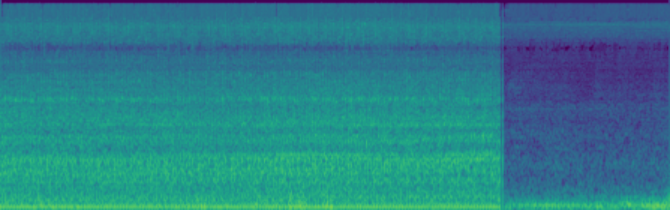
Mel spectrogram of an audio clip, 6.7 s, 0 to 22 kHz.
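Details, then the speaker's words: Old 379 10-wheel dump truck with a Cat engine, believed but not confirmed to be a 3406A: a deep, steady diesel rumble at idle, even and without knocks. Normal idle. "I like this old truck. Man, it sounds good."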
